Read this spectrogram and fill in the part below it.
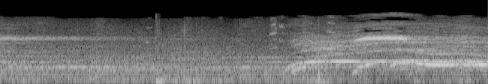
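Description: A volleyball is hit with dull thumps.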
